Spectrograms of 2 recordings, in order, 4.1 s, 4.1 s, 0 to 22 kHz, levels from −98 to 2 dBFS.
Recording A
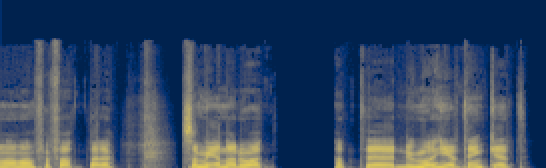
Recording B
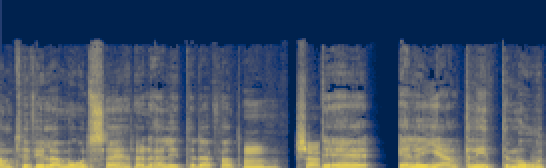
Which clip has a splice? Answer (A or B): B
